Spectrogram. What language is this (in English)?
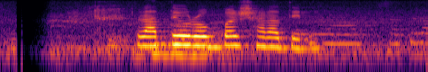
Bangla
